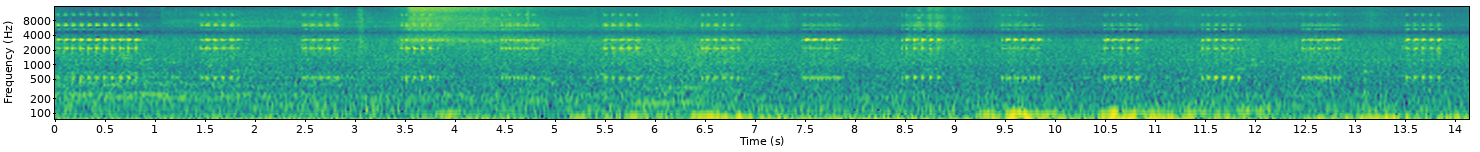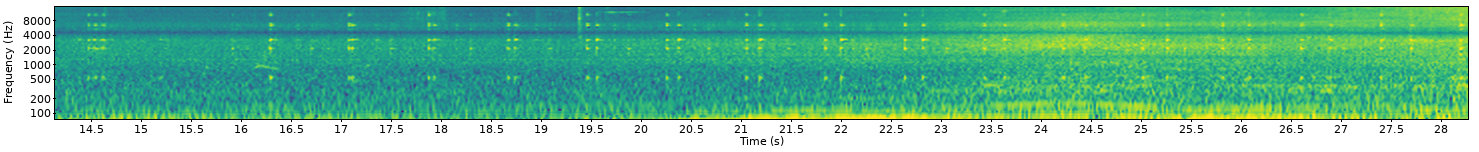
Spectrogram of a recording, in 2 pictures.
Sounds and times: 0.0s traffic 28.2s

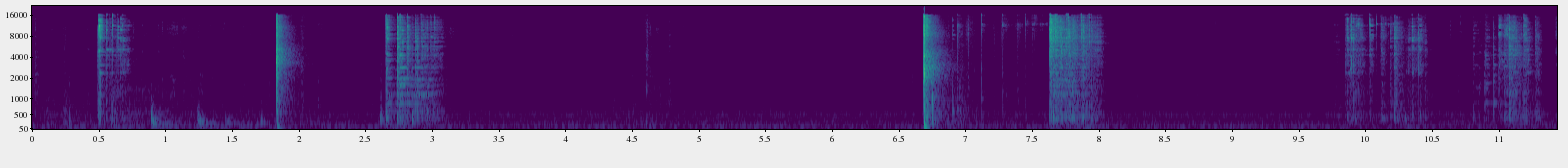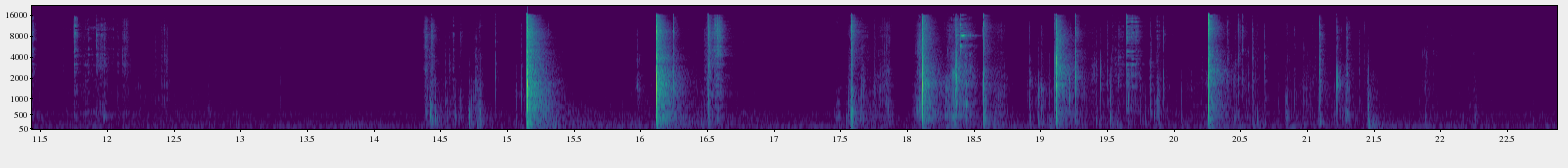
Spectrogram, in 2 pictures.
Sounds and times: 16.0s Snapping small pieces of plastic by hand 16.6s
17.5s Snapping small pieces of plastic by hand 21.5s

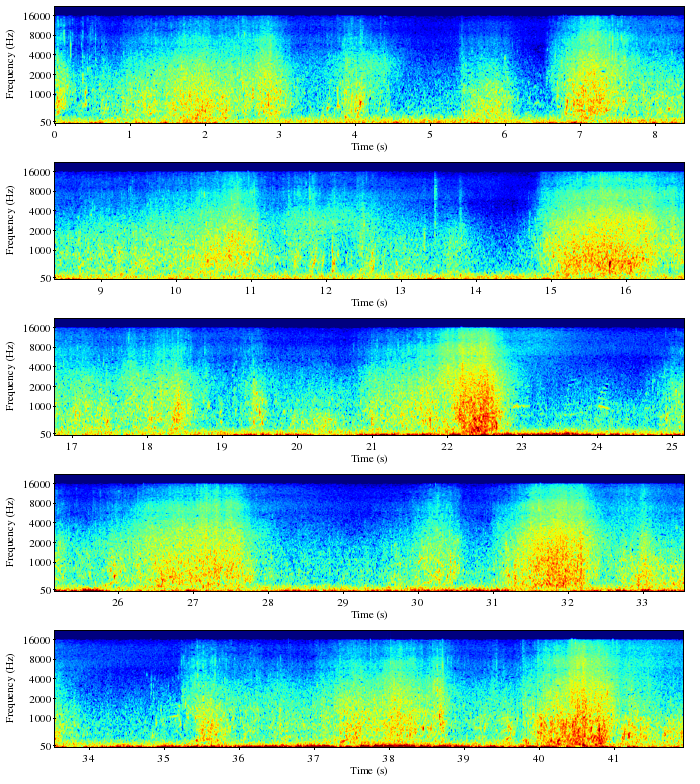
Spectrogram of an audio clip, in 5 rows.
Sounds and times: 0.0s small waves that wash up on shore 4.6s
5.4s small waves that wash up on shore 13.9s
14.6s small waves that wash up on shore 41.9s

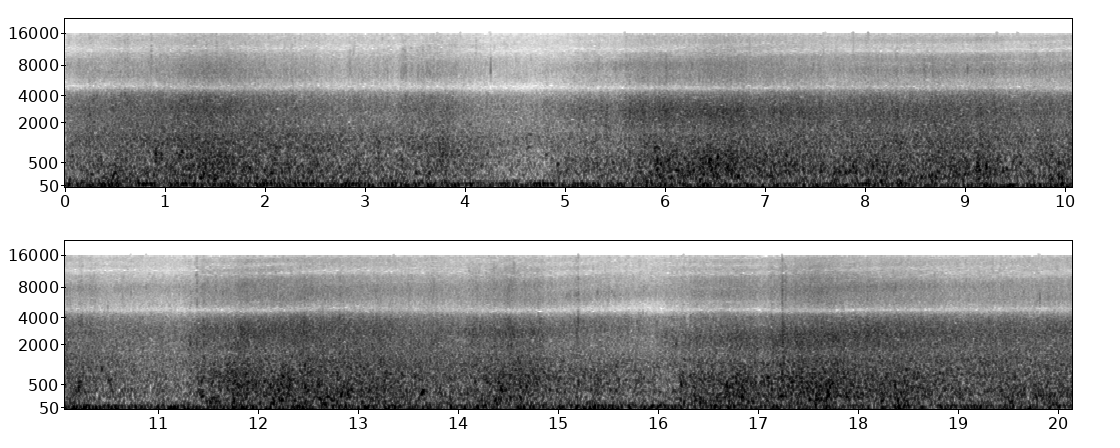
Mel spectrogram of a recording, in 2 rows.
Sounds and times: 0.0s Waves 20.1s

